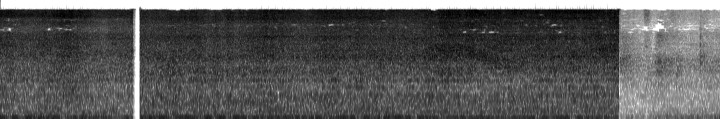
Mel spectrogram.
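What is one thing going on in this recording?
A pressure washer sprays loudly with a steady hissing roar.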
